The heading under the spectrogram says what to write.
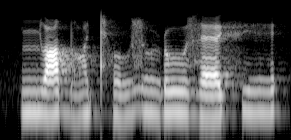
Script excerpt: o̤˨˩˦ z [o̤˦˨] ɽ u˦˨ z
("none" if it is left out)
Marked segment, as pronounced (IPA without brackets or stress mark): o̤˦˨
